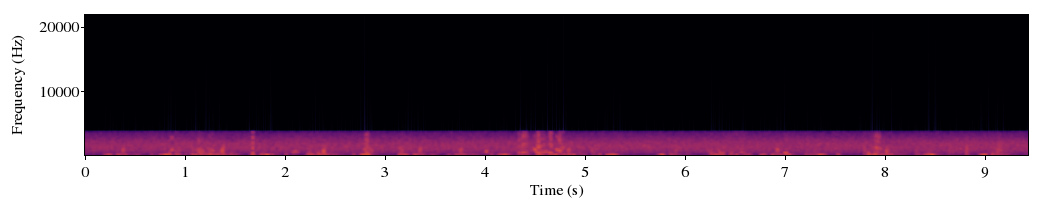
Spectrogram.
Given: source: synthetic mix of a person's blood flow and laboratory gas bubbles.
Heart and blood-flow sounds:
Doppler ultrasound of blood flow; precordium
0.82-1.37 s: bubbles
1.64-1.73 s: bubbles
1.85-1.93 s: bubbles
1.98-2.15 s: bubbles
2.21-2.46 s: bubbles
2.49-2.56 s: bubbles
2.78-2.90 s: bubbles
3.12-3.23 s: bubbles
3.96-4.05 s: bubbles
4.29-4.83 s: bubbles
5.05-5.13 s: bubbles
6.21-6.71 s: bubbles
6.97-7.09 s: bubbles
7.18-7.35 s: bubbles
7.50-7.61 s: bubbles
7.77-8.08 s: bubbles
From the record:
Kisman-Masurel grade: 232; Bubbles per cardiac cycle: several, 3 to 8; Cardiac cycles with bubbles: 50 to 99%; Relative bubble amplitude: moderate (0.250 to 0.450); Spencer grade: 3 (all of the cardiac periods contain showers or single bubble signals, but not dominating or overriding the cardiac motion signals); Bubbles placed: anywhere in the cardiac cycle

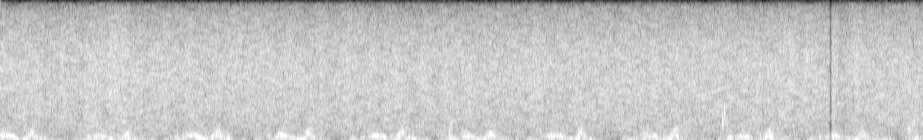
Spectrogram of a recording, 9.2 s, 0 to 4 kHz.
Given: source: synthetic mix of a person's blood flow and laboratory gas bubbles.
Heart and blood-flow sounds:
Doppler ultrasound of blood flow; precordium
4.42-4.54 s: bubbles
7.19-7.30 s: bubbles
9.06-9.17 s: bubbles
From the record:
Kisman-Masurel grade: 123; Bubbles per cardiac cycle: 1 to 2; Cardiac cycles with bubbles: 10 to 50%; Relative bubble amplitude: loud (0.450 to 0.775); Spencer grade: 2 (many but less than half of the cardiac periods contain bubble signals, singularly or in groups); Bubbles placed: anywhere in the cardiac cycle

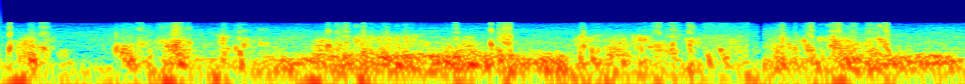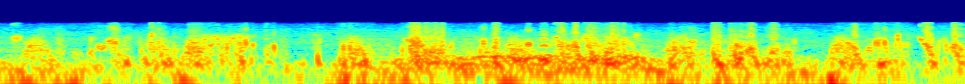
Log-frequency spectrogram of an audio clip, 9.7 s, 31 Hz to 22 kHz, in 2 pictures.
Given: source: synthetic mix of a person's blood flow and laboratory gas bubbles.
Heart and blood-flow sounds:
Doppler ultrasound of blood flow; subclavian vein
0.01-0.28 s: bubbles
0.55-0.98 s: bubbles
1.08-1.35 s: bubbles
1.59-2.17 s: bubbles
2.20-2.38 s: bubbles
2.42-2.60 s: bubbles
2.86-3.74 s: bubbles
3.84-4.50 s: bubbles
4.88-4.95 s: bubbles
5.26-6.12 s: bubbles
6.15-6.24 s: bubbles
6.38-6.46 s: bubbles
6.50-6.71 s: bubbles
6.83-7.37 s: bubbles
7.44-8.07 s: bubbles
8.16-8.83 s: bubbles
9.00-9.66 s: bubbles
From the record:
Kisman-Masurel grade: 342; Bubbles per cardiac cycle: rolling drumbeat, 9 or more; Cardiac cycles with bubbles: 100%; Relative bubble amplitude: moderate (0.250 to 0.450); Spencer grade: 3 (all of the cardiac periods contain showers or single bubble signals, but not dominating or overriding the cardiac motion signals); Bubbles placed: anywhere in the cardiac cycle

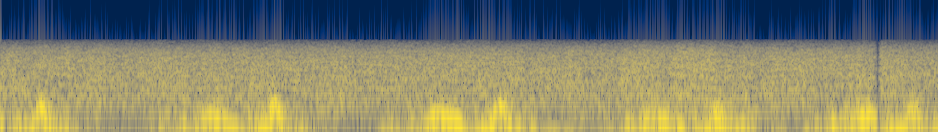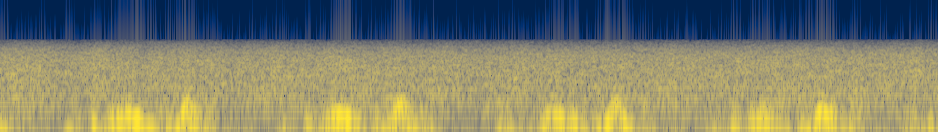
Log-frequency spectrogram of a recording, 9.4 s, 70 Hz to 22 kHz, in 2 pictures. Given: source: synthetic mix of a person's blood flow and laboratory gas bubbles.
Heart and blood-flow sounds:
Doppler ultrasound of blood flow; precordium
no bubbles
From the record:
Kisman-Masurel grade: 000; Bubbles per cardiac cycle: 0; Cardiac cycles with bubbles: 0%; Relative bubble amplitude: no bubbles discernible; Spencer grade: 0 (complete lack of bubble signals)

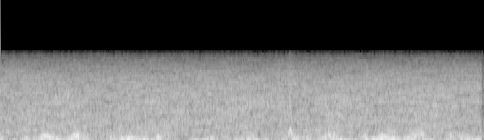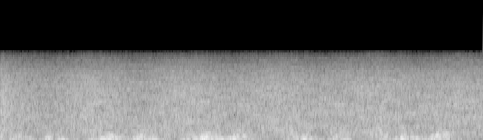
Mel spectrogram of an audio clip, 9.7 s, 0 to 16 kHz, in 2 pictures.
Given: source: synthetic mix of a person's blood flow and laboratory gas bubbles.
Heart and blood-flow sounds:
Doppler ultrasound of blood flow; precordium
2.87-2.96 s: bubbles
7.65-7.82 s: bubbles
8.12-8.37 s: bubbles
8.53-8.78 s: bubbles
From the record:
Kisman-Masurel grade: 121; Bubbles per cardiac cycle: 1 to 2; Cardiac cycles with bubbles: 10 to 50%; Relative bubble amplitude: barely perceptible (0.100 to 0.250); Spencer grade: 2 (many but less than half of the cardiac periods contain bubble signals, singularly or in groups); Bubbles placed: anywhere in the cardiac cycle

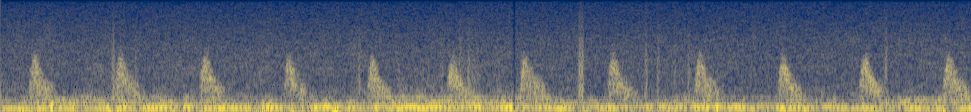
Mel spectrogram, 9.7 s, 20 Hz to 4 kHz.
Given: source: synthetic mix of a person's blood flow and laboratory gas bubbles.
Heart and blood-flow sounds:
Doppler ultrasound of blood flow; subclavian vein
2.58-2.64 s: bubbles
From the record:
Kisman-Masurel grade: 111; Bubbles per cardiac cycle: 1 to 2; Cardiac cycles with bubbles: 1 to 10%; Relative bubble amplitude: barely perceptible (0.100 to 0.250); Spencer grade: 1 (occasional bubble signal discernible with the cardiac motion signal, with majority of cardiac periods free of bubbles); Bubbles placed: anywhere in the cardiac cycle

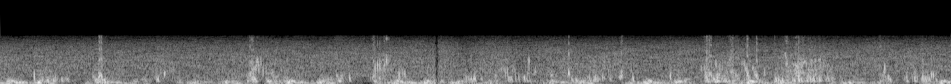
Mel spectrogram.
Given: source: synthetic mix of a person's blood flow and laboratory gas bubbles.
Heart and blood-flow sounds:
Doppler ultrasound of blood flow; precordium
0.31-0.77 s: bubbles
0.91-1.09 s: bubbles
1.40-1.82 s: bubbles
2.45-2.90 s: bubbles
3.34-3.54 s: bubbles
3.69-4.09 s: bubbles
4.62-4.85 s: bubbles
4.91-5.40 s: bubbles
5.49-5.55 s: bubbles
5.64-6.25 s: bubbles
6.29-6.38 s: bubbles
6.67-6.75 s: bubbles
6.98-7.67 s: bubbles
7.75-8.40 s: bubbles
8.77-8.92 s: bubbles
9.03-9.43 s: bubbles
From the record:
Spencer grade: 3 (all of the cardiac periods contain showers or single bubble signals, but not dominating or overriding the cardiac motion signals); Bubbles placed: anywhere in the cardiac cycle

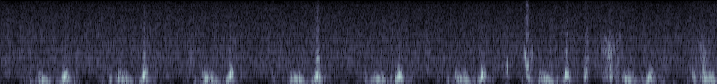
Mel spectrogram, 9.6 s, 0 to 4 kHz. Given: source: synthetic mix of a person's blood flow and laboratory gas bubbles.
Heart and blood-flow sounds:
Doppler ultrasound of blood flow; precordium
6.73-6.79 s: bubbles
6.97-7.12 s: bubbles
7.77-7.87 s: bubbles
8.01-8.28 s: bubbles
9.22-9.48 s: bubbles
From the record:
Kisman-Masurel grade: 122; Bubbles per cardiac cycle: 1 to 2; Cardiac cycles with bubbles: 10 to 50%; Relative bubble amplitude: moderate (0.250 to 0.450); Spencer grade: 2 (many but less than half of the cardiac periods contain bubble signals, singularly or in groups); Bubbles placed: anywhere in the cardiac cycle

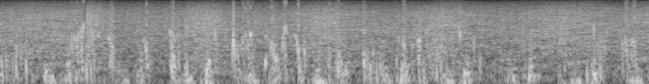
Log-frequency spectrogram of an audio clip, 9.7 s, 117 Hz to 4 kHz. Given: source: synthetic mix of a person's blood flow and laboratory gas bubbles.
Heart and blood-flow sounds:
Doppler ultrasound of blood flow; precordium
0.00-0.45 s: bubbles
0.93-1.44 s: bubbles
1.59-1.75 s: bubbles
2.11-2.25 s: bubbles
2.50-2.86 s: bubbles
3.19-3.29 s: bubbles
3.45-3.85 s: bubbles
3.95-4.33 s: bubbles
4.39-4.61 s: bubbles
4.90-4.98 s: bubbles
5.02-5.14 s: bubbles
5.42-5.78 s: bubbles
5.94-6.72 s: bubbles
6.85-6.93 s: bubbles
7.07-7.24 s: bubbles
8.76-9.10 s: bubbles
9.29-9.58 s: bubbles
From the record:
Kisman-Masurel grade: 233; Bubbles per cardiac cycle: several, 3 to 8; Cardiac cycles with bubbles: 50 to 99%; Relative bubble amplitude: loud (0.450 to 0.775); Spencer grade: 3 (all of the cardiac periods contain showers or single bubble signals, but not dominating or overriding the cardiac motion signals); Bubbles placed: anywhere in the cardiac cycle

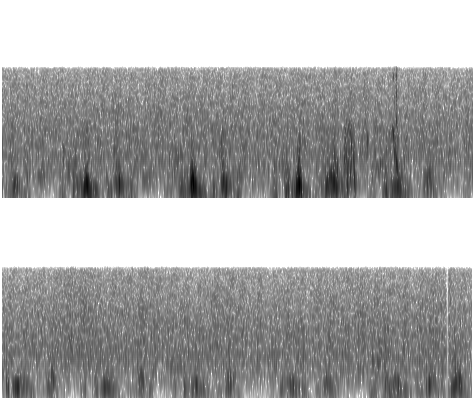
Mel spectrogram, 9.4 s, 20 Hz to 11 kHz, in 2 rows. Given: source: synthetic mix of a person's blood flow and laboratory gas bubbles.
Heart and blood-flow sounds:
Doppler ultrasound of blood flow; precordium
3.19-3.56 s: bubbles
3.63-3.67 s: bubbles
3.89-4.06 s: bubbles
From the record:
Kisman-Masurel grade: 211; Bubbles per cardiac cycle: several, 3 to 8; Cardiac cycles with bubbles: 1 to 10%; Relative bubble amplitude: barely perceptible (0.100 to 0.250); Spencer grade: 1 (occasional bubble signal discernible with the cardiac motion signal, with majority of cardiac periods free of bubbles); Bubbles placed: anywhere in the cardiac cycle

